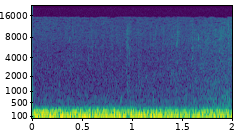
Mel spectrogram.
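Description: A steady, low rumbling ambient drone, the background sound bed laid under the narration.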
